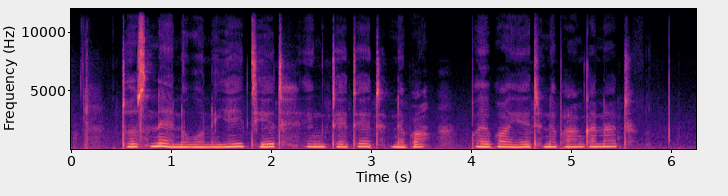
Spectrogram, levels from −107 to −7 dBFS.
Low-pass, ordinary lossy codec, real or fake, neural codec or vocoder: none; none; real; none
